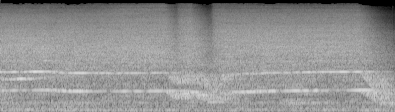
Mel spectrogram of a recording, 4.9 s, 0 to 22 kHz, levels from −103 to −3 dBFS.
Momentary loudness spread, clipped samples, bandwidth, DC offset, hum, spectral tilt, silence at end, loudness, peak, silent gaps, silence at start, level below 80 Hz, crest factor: 3 LU; under 0.1%; 19.5 kHz; under 0.1%; none; -1 dB/octave; 0 s; -18 LUFS; -6 dBFS; none; 0 s; -42 dBFS; 14 dB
